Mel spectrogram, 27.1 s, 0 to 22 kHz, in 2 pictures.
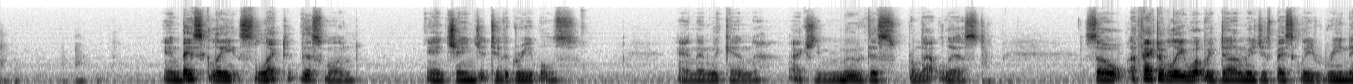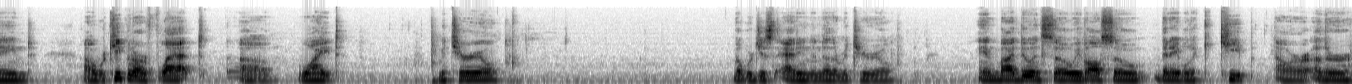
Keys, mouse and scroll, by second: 8.9-10.9 middle drag, 20.9 middle click, 22.2-23.3 middle drag, 24.1 middle click.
